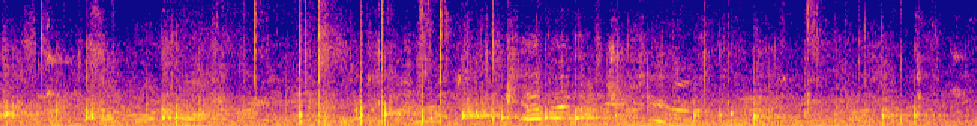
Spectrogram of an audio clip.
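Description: Irregular sharp pops of pickleball paddles hitting balls on the surrounding courts, over voices of players and onlookers talking.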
